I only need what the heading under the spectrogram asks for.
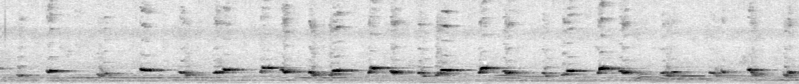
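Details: Yellow-vented bulbul song, ropelan type, intended for training caged songbirds: continuous chain of liquid, slurred whistles about two per second, with a soft layered hum underneath.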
